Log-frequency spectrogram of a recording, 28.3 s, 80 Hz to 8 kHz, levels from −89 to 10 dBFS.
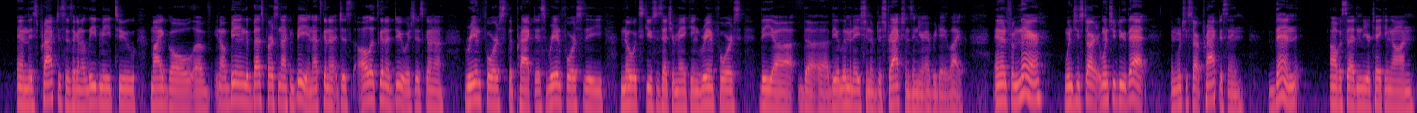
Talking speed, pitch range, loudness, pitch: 175 wpm, 100-120 Hz, -30 LUFS, 110 Hz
